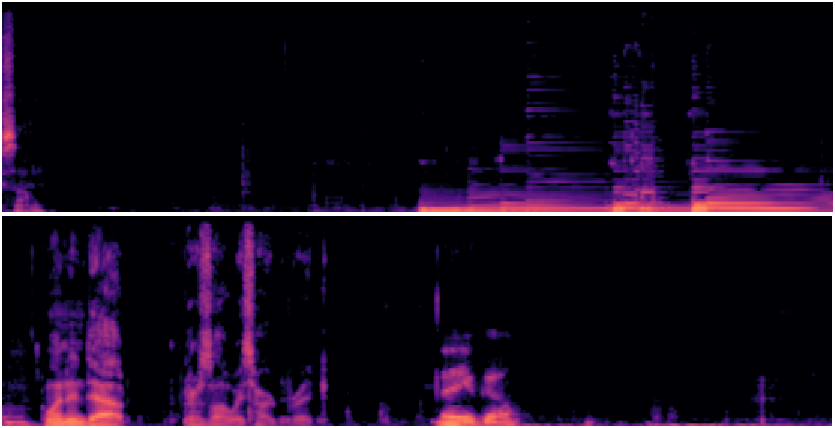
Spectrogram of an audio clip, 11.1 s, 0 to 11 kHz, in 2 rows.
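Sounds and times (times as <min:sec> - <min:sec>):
guitar string and hand noises: 0:01.6 - 0:05.9
acoustic guitar chord strummed: 0:02.8 - 0:05.9.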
